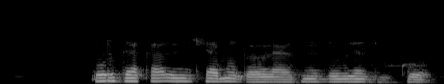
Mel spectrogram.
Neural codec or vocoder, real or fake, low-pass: codec, 32 kHz, 1.9 kbps, SNAC; fake; 3.6 kHz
